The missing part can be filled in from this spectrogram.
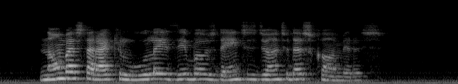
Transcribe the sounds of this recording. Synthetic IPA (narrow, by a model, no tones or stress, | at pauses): nɐ̃w̃baʃt̪aɾakɪlulɐezibɐʊzd̪ẽnt͡ʃɪzd͡ʒiɐ̃nt͡ʃɪd̪ɐskɐ̃meɾɐs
